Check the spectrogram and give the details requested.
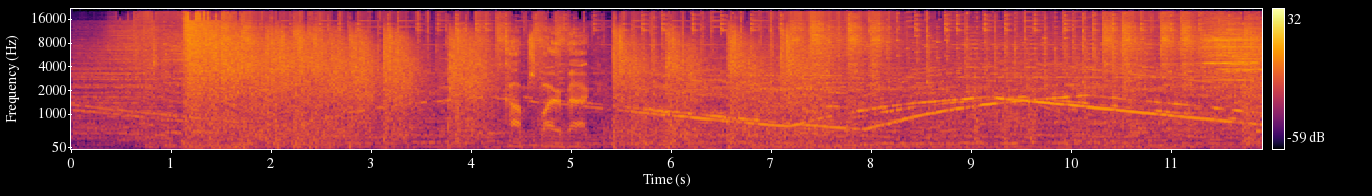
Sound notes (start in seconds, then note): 0.3 dramatic music; 1.2 guns firing; 5.6 dramatic music continues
